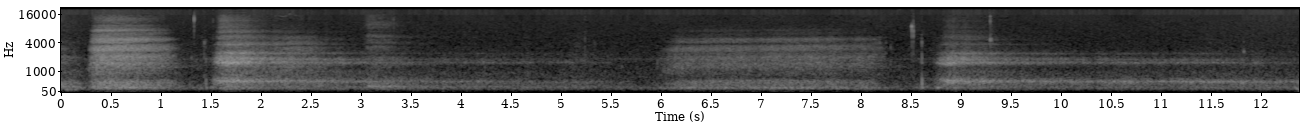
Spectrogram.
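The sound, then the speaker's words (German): Slow, deep breathing as a voice exercise, with no talking: long airy inhales drawn in through the nose, each followed by a longer, breathy exhale out through the mouth, in a steady unhurried rhythm. “Und zwar, wir atmen erstmal durch die Nase ein und durch den Mund aus.”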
